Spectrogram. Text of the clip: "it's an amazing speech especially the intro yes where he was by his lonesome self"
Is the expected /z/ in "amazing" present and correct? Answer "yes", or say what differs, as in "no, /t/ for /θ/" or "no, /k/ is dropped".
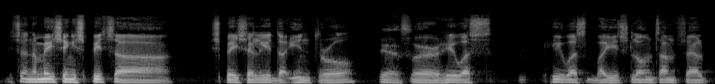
no, /s/ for /z/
